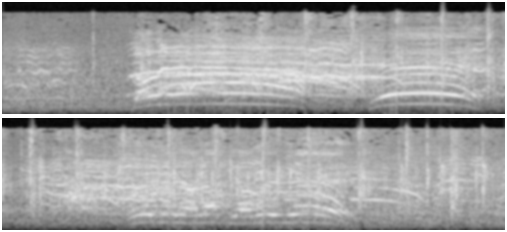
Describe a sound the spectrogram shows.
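Young women shout and cheer in celebration outdoors.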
